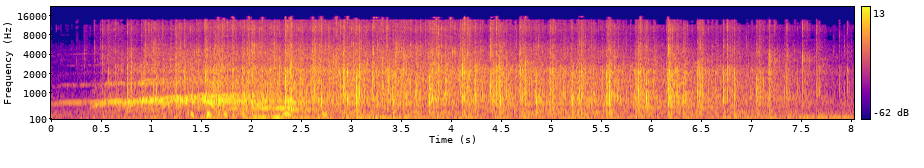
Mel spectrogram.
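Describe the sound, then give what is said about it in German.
A live audience at a conference forum at the CCH in Hamburg bursts into sustained applause with cheers and whoops, dense overlapping clapping for several seconds at a steady, loud level. “Und ich würde euch einmal bitten, liebes Publikum, ein bisschen Lärm zu machen, damit man das im Nachhinein auch glaubt.”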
